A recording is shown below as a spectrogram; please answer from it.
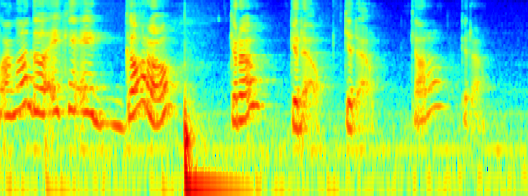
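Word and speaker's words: Godot: aka Goto Gauo Gdau GDo Gdo. G O D O T. The T is silent.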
